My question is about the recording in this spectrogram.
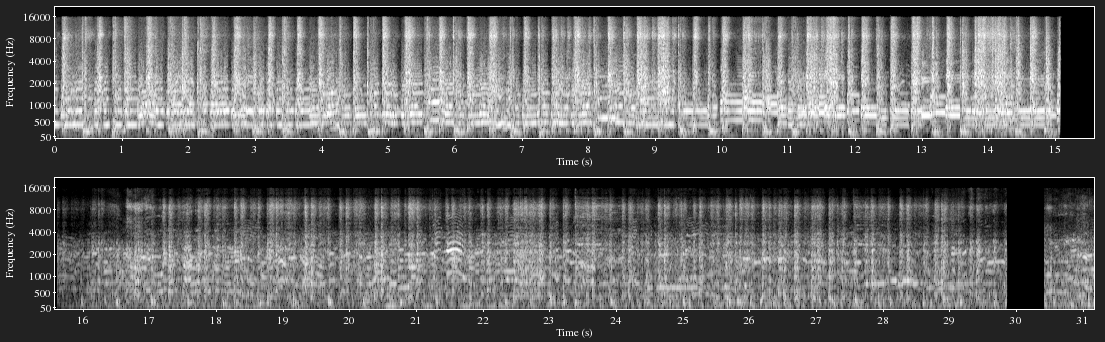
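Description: A street band of tom drums and cymbals beaten fast and hard under a loud melody line, for about the first half. It cuts off abruptly, and a quieter, steady mix of outdoor noise and faint music follows.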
